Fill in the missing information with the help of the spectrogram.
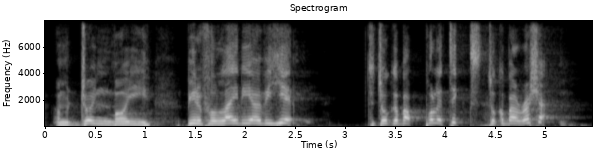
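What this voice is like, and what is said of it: Put-on New Zealand accent. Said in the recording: “New Zealand accent, somewhat... Your New Zealand accent stresses me out... It sounds like someone's getting tasered. They're trying to talk through getting tasered.”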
